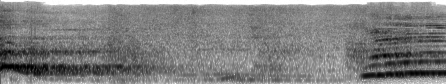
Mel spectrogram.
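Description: A person's voice making wordless calls: a short high cry that slides down at the start, then a longer call near the end that rises and holds a steady pitch.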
